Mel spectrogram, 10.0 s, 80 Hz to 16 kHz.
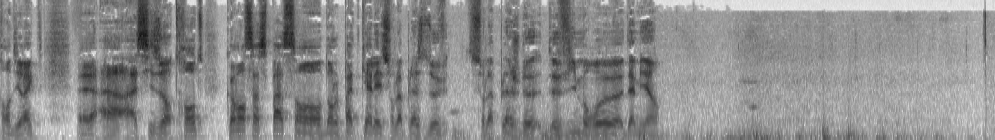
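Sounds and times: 
speech: 0.0s - 6.8s
strong gusting storm wind on a beach buffeting the microphone: 3.4s - 9.9s.

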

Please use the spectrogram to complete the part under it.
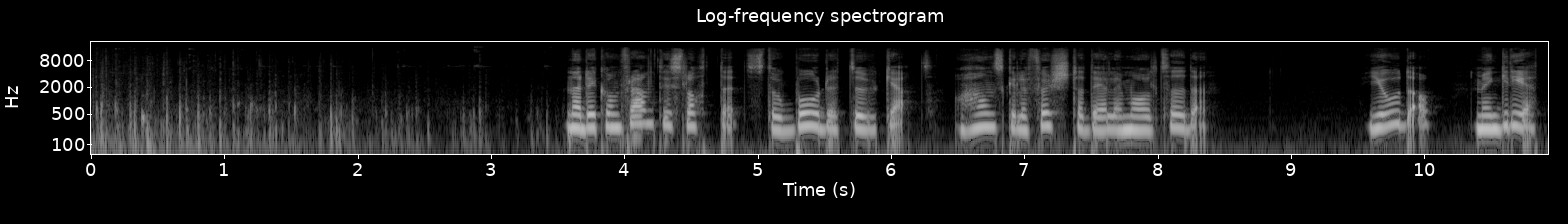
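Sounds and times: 
horse-drawn carriage hooves clip-clopping: 0.0s - 4.4s
speech: 3.6s - 8.4s, 9.6s - 10.9s.

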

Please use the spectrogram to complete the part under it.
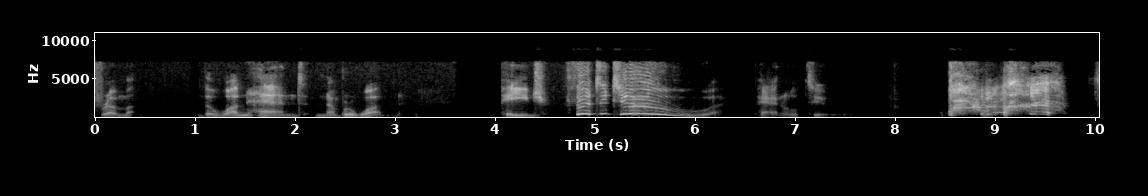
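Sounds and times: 
speech: 0.0s - 3.1s, 4.0s - 7.5s, 8.5s - 10.0s
harsh throaty cough: 8.5s - 9.8s.

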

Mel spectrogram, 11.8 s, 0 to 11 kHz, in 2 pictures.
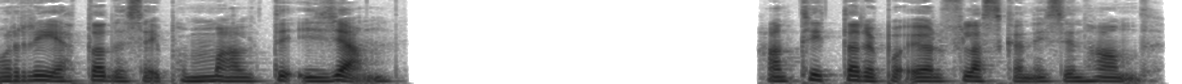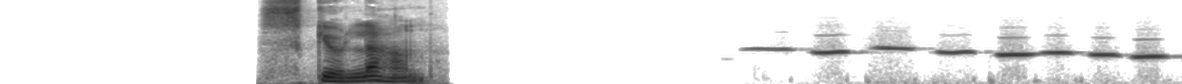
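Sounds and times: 
speech: 0.0s - 2.0s, 3.8s - 5.8s, 7.2s - 8.2s
man whistling off-key tune while watering the garden: 9.6s - 11.8s.

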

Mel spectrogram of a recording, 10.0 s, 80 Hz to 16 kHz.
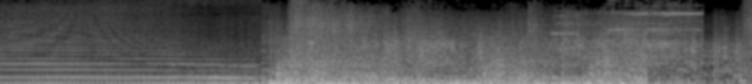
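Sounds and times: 
steady rumbling tone: 0.2s - 8.7s
crashing boom of a train wreck: 3.5s - 10.0s.

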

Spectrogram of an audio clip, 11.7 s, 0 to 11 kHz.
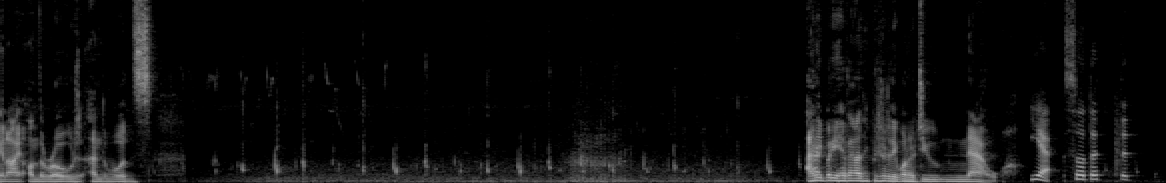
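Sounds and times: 
speech: 0.0s - 1.8s, 8.1s - 11.4s
horse hooves clip-clopping at a trot: 1.8s - 9.7s, 10.4s - 11.6s.

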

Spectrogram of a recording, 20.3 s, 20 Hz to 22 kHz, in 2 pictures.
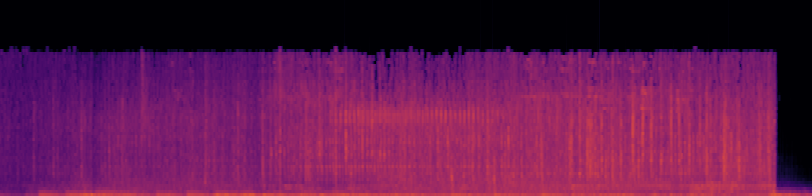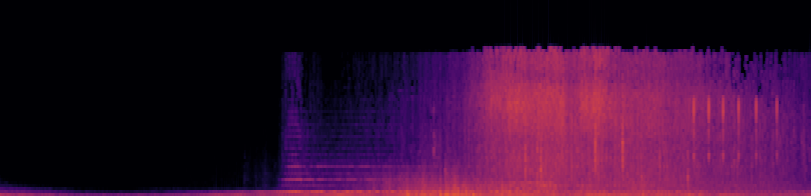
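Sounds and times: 
heavy rain pouring in a storm at sea: 0.0s - 9.8s, 15.0s - 20.2s
low rumbling: 0.0s - 20.2s
storm noise at sea: 0.0s - 20.2s.

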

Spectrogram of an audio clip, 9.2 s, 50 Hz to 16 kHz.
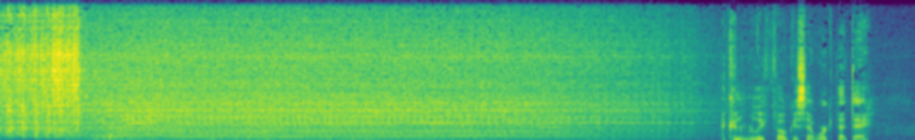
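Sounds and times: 
car engine starting: 0.0s - 7.3s
speech: 7.3s - 8.8s.

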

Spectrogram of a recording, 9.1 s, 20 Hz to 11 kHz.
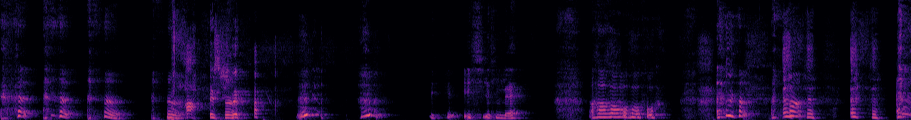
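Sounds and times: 
person coughing to clear something from their throat: 0.0s - 2.4s, 7.1s - 9.1s
speech: 1.7s - 2.6s, 5.0s - 5.3s, 5.9s - 6.7s.

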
